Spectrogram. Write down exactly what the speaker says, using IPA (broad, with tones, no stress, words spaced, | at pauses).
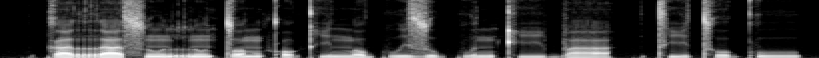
ka˦ra˦sũ˦ rũ˦tɔ˦n kʼɔ˨kʰi˦ nɔ˦kʷi˦zu˦˨ kʷɛ˦nkʰiː˦ba˨ | tʰi˦tʰo˦kʼu˦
